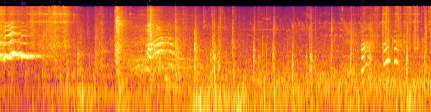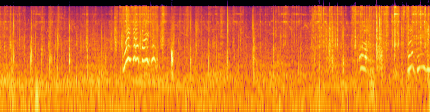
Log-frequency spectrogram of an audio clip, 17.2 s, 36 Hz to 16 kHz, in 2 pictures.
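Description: Footsteps of a person walking quickly on hard floor and pavement, many small clicks, with short bursts of a woman's voice, exclamations or cries, at about 3, 7 and 11 seconds in.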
